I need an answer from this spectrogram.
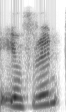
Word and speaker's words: efferent: Duct को बोलते हैं एफरेंट इफरेंट, ठीक है, इफरेंट लिम्फ वेसल।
